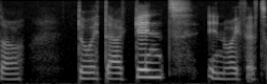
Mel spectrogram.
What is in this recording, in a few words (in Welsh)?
"gynt", Welsh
